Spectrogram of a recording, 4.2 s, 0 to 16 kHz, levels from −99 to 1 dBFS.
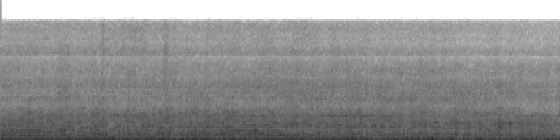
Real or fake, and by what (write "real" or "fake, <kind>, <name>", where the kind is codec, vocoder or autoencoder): fake, autoencoder, DAC-VAE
